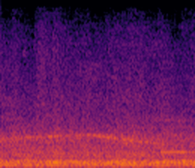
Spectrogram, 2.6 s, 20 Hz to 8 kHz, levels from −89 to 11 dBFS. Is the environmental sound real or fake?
real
